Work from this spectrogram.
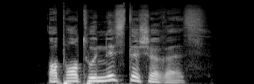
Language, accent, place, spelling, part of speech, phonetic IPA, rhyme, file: German, Germany, Berlin, opportunistischeres, adjective, [ˌɔpɔʁtuˈnɪstɪʃəʁəs], -ɪstɪʃəʁəs, De-opportunistischeres.ogg
- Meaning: strong/mixed nominative/accusative neuter singular comparative degree of opportunistisch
